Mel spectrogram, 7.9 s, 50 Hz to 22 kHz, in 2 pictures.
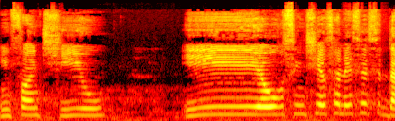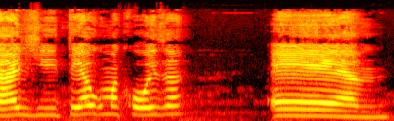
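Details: Adult woman who has stuttered for more than 20 years, speaking Portuguese; stuttering.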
